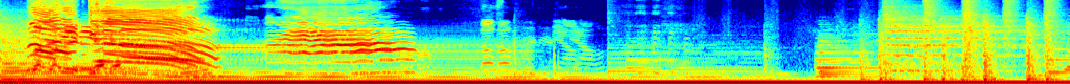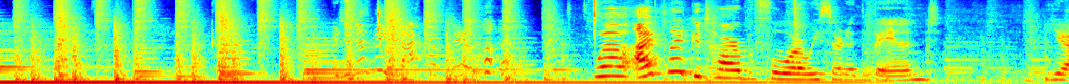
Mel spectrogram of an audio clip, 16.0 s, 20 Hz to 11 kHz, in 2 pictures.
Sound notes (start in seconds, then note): 4.7 laughs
